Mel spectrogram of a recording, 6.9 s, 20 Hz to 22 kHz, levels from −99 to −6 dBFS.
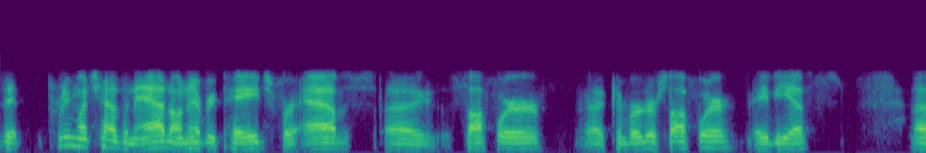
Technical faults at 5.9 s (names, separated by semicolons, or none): AMR narrowband mobile codec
